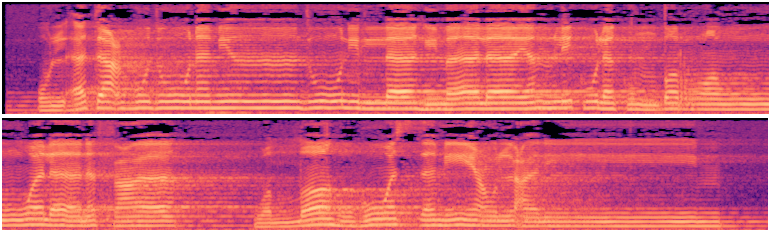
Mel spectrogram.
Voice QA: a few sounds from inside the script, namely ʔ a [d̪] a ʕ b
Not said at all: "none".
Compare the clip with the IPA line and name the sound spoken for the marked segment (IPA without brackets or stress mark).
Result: t̪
